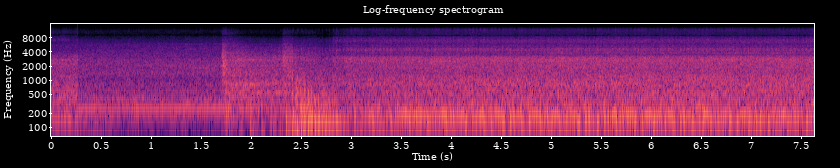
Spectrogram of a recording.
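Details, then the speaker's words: VW Touareg V10 TDI twin-turbo diesel, just reinstalled, two tuned ECUs, cats deleted, straight-pipe exhaust: brief crank, catches, settles into loud steady even idle with open-exhaust rasp; running healthy. "Again, we have a running V10 diesel Touareg, and I'm pretty excited about that."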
